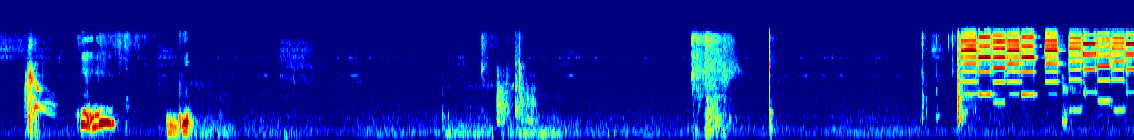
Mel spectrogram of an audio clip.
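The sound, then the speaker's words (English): A mobile phone ringtone plays loudly near the end, a bright electronic melody of stepped, high beeping notes. Before it come scattered quieter voices and short noises. “That's Willis's ringtone. That wasn't me.”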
